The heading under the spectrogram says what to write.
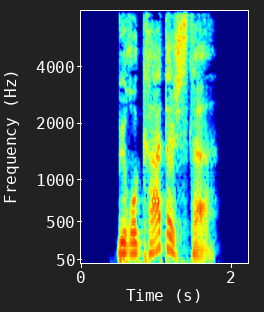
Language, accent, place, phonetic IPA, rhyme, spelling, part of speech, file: German, Germany, Berlin, [byʁoˈkʁaːtɪʃstɐ], -aːtɪʃstɐ, bürokratischster, adjective, De-bürokratischster.ogg
- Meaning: inflection of bürokratisch: 1. strong/mixed nominative masculine singular superlative degree 2. strong genitive/dative feminine singular superlative degree 3. strong genitive plural superlative degree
